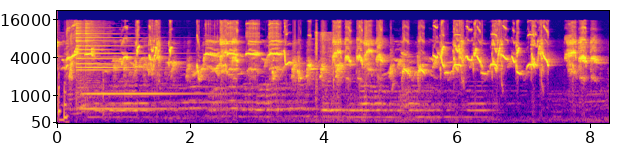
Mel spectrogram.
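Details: Oriental magpie-robins in a song competition duel: dense, overlapping bursts of varied whistles and chirps, mostly high, with steady low humming tones underneath throughout.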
